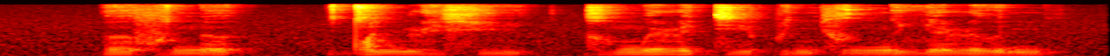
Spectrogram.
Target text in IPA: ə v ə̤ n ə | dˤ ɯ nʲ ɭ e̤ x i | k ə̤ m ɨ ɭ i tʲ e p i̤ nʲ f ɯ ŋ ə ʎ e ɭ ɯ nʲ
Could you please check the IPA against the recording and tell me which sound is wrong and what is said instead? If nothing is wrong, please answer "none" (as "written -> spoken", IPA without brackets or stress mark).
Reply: v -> f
